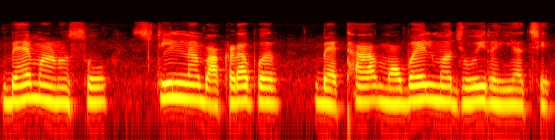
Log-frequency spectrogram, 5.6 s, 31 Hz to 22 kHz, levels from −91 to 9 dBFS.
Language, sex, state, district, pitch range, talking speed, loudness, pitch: Gujarati, female, Gujarat, Valsad, 175-200 Hz, 130 wpm, -17 LUFS, 190 Hz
